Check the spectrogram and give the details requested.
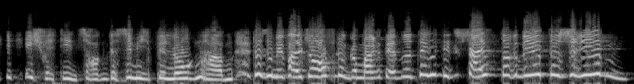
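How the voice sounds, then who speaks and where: A woman voicing an upset young woman in a book reading, agitated and shouting at high pitch. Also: fairly even intonation, normal speed, close to an everyday voice. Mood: furious. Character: upset young woman, rising from shy to furious. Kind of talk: author reading aloud.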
